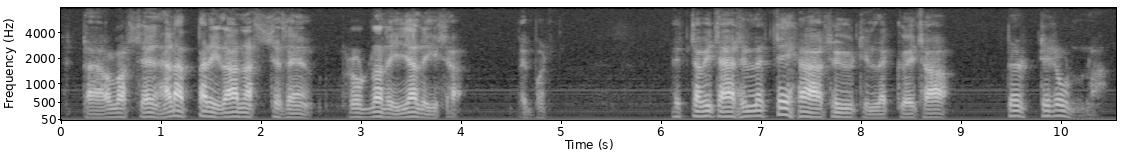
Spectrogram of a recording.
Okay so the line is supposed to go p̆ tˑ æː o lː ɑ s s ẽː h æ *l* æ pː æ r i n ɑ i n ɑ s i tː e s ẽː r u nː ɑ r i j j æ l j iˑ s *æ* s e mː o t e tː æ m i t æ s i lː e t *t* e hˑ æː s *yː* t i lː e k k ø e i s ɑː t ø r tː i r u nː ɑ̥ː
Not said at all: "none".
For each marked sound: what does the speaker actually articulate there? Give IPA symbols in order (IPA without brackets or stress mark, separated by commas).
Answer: l, æ, t, yː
